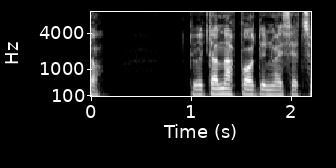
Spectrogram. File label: "nabod", Welsh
